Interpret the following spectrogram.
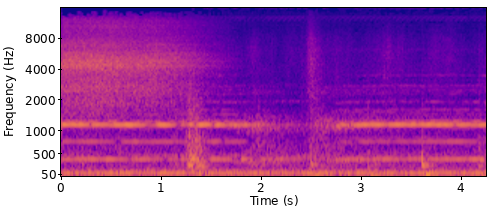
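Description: Sci-fi film soundtrack: an electronic drone of several held tones over a low rumble. A loud hiss fades out over the first second and a half.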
